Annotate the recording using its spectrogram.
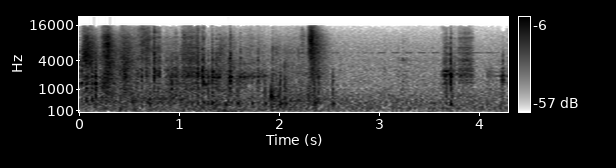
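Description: Faint movement noise from a hand-held camera being carried about: soft rustles and a few light, scattered knocks.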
